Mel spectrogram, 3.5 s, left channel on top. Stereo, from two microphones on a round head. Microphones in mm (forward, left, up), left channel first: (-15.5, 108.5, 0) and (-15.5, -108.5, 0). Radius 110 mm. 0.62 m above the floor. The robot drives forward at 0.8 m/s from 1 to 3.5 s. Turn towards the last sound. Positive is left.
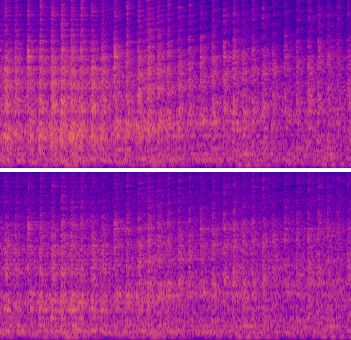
turn(degrees=15)  # may be behind; listen again after turning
